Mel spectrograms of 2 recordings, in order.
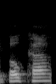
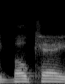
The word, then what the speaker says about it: bokeh: It's pronounced the same as the French word for bouquet, which is a arrangement of flowers. You hear people say bokeh, which is actually a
